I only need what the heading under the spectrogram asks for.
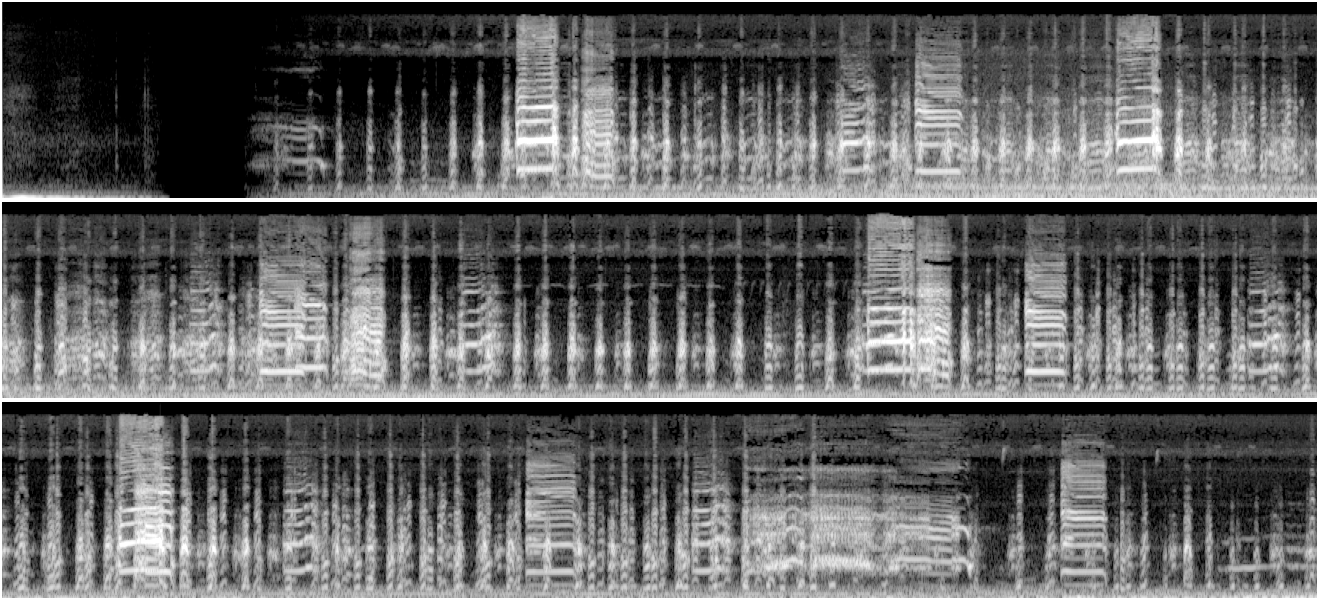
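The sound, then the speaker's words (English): A flock of chickens on a farm in Greenback, Tennessee, recorded in burning hot summertime, clucks and chatters continuously for about half a minute, fairly loud, with several sharp, louder squawks punctuating the steady babble. No one speaks. “take a little break with a recording of chickens that I made in the burning hot summertime down at Century Harvest Farms”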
